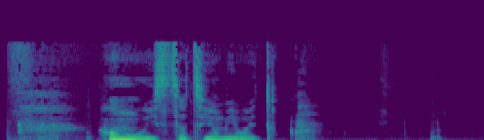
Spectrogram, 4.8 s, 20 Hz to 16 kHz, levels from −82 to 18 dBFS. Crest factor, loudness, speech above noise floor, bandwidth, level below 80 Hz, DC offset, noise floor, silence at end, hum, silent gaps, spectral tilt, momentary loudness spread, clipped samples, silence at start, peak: 18 dB; -16 LUFS; 56 dB; 11.5 kHz; -54 dBFS; under 0.1%; -70 dBFS; 1.8 s; none; none; -7 dB/octave; 27 LU; under 0.1%; 0.2 s; -2 dBFS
